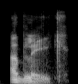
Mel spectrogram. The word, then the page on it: oblique: British English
